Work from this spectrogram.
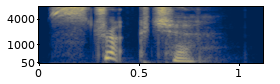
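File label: "structure" British English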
